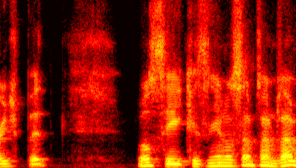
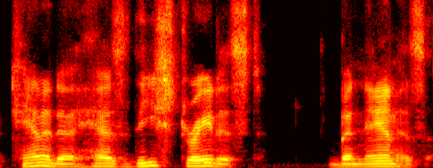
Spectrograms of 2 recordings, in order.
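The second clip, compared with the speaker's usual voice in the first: ordinary talk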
